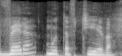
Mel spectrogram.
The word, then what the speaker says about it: Vera Mutavcheva: Ayúdanos a pronunciar los autores. A ver, Georgi Gospodinov, sí. Zdravka Eftimova y Vera Mutavcheva.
